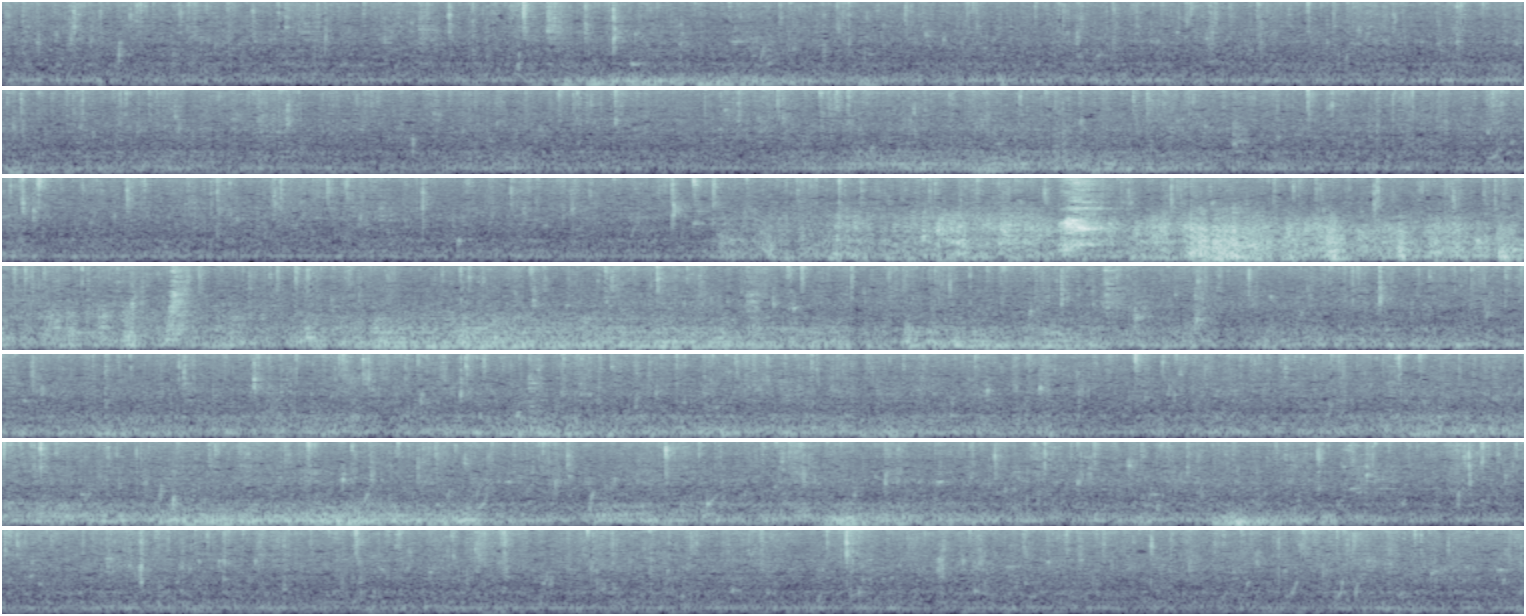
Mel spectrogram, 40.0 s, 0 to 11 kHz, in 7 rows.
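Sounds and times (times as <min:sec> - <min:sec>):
steady rain falling: 0:00.0 - 0:39.9
thunder crack and rumble: 0:02.1 - 0:04.0, 0:14.1 - 0:33.8.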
